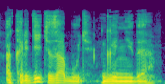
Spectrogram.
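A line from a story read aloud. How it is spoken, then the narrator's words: Quiet. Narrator (Russian): Кудрявцев тихо сказал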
